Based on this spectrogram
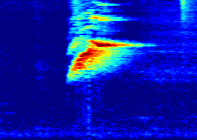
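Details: Caged ashy drongo, a lure bird for other birds: one upslurred whistle of about half a second, clear and bright, rising then holding steady before fading.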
